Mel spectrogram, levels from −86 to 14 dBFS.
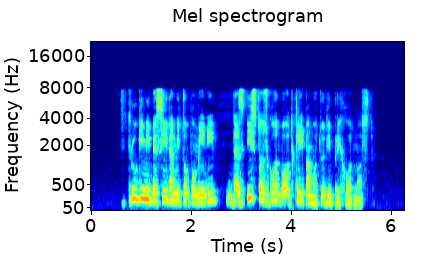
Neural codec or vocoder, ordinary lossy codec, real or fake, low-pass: none; none; real; none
